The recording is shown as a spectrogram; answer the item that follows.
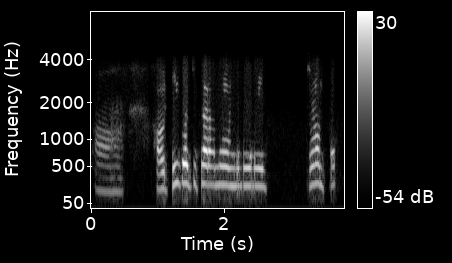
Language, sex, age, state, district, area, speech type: Odia, male, 45-60, Odisha, Nabarangpur, rural, conversation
